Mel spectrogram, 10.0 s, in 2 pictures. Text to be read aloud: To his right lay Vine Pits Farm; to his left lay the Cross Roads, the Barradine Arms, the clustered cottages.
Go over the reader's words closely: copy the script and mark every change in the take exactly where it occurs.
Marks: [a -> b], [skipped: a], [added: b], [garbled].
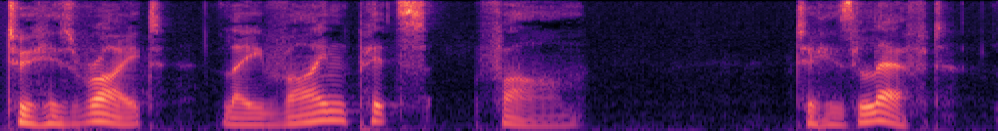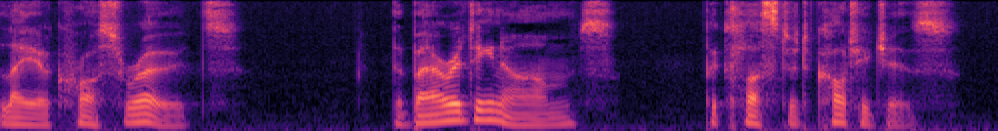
To his right lay Vine Pits Farm; to his left lay [the -> a] Cross Roads, the Barradine Arms, the clustered cottages.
